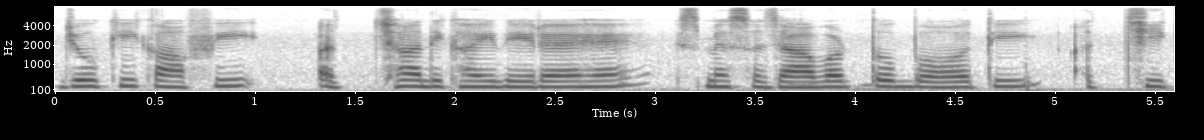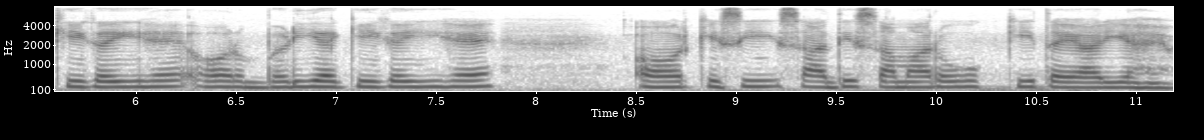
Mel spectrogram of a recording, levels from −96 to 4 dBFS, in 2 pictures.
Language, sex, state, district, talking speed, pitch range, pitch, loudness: Hindi, female, Uttar Pradesh, Muzaffarnagar, 150 wpm, 195-210 Hz, 200 Hz, -34 LUFS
